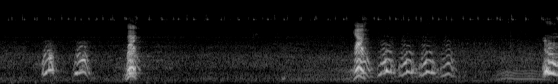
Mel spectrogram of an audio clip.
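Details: Stray puppies in Bursa, Turkey, calling in short bursts: a few thin yips, a pause of two seconds, then a quick string of wavering whimpering yelps, over a steady high hum.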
